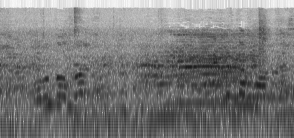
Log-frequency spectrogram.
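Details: Friesian bull calves at a cattle market in Khulna, Bangladesh; a drawn-out lowing moo with layered harmonics, rising then falling in pitch, amid crowd chatter and people bargaining.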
